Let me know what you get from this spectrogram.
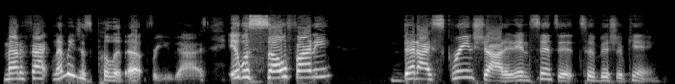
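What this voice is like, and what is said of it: Country accent. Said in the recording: “my country accent is coming out”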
